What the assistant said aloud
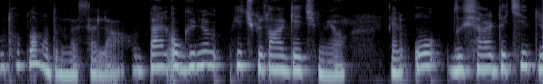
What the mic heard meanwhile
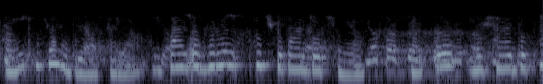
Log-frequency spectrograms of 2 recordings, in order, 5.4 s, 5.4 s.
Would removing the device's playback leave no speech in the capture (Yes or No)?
No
